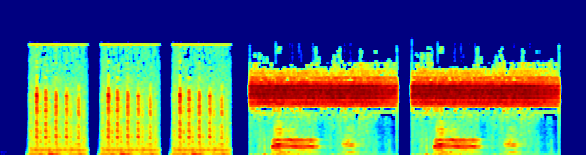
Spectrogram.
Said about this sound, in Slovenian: Uh, ja, Lauro je imel prav, ta v, v posnetku sta bila res ptič in človek. In sicer sta ta ptič in človek v zelo posebnem odnosu,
